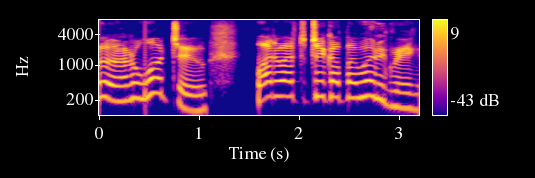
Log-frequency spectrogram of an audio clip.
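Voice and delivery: bad, high-pitched cartoon dad voice. Retelling a Simpsons scene where Homer objects to removing his ring, bad Homer Simpson impression. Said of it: "That's a terrible Homer".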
